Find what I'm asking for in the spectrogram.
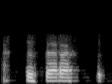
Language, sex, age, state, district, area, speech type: Sanskrit, female, 18-30, Kerala, Thrissur, urban, conversation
